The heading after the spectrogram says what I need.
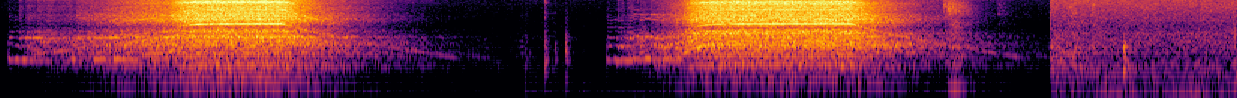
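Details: Ryobi cordless leaf blower after repairing the burnt high-speed switch, with a fully charged battery: two clean spin-ups to a steady high whine, held at full speed then coasting down, no cutting out or stutter; normal full-speed run.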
